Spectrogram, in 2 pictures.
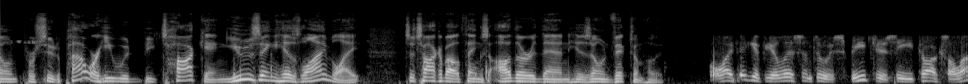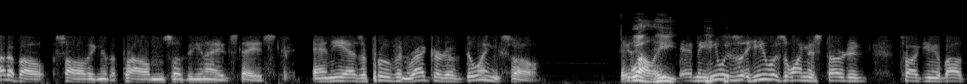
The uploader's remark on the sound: we take phone calls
